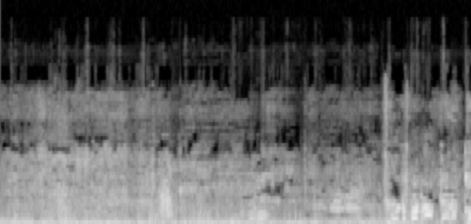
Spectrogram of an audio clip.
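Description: Strong windstorm in Gulmarg roars into the microphone as a loud, continuous buffeting rush, with excited voices shouting close by throughout.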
